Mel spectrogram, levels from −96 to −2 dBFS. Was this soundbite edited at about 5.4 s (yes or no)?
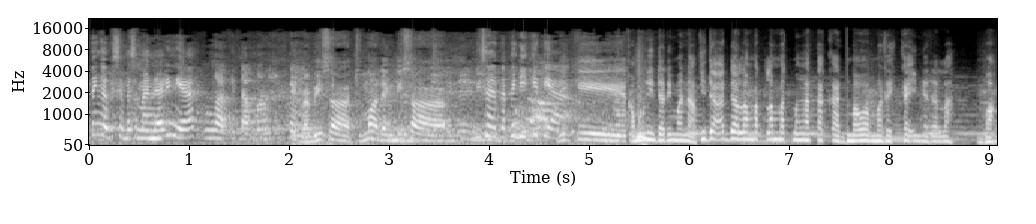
yes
